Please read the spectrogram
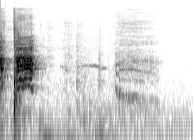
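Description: A man's excited, hoarse yell just after the start, followed by a quieter cry with a falling pitch near the end.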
